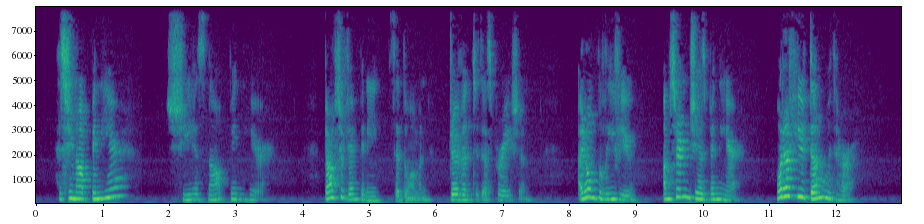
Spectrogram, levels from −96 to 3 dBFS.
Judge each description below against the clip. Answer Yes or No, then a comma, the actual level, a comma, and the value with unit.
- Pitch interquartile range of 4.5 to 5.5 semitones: Yes, average, 4.8 semitones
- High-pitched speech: Yes, high, 230 Hz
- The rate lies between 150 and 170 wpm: Yes, average, 160 wpm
